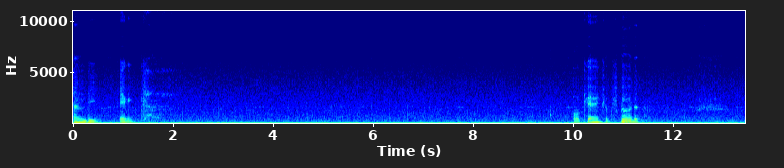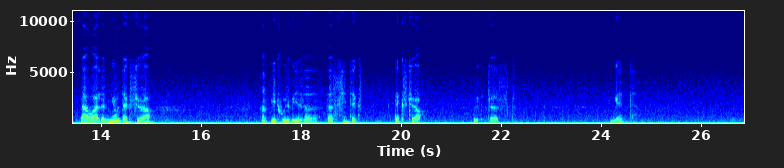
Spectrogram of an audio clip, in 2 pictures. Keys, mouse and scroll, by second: 7.9 middle click, 9.3-11.7 middle drag, 11.7-13.3 drag, 14.6-16.6 drag, 17.2 click, 17.7-20.8 middle drag, 20.0-20.6 scroll up 1, 20.8-22.5 drag, 26.8 click.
